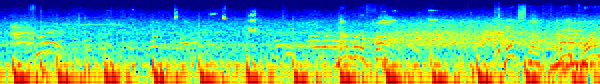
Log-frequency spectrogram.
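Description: A basketball bounces on a wooden court in a steady rhythm.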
